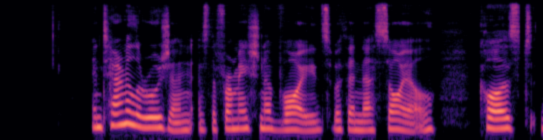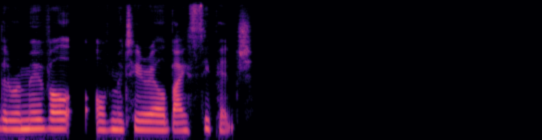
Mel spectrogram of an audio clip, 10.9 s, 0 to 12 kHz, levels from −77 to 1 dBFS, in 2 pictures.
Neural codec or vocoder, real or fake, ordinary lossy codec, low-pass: none; real; Opus, 64 kbps; 10.8 kHz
